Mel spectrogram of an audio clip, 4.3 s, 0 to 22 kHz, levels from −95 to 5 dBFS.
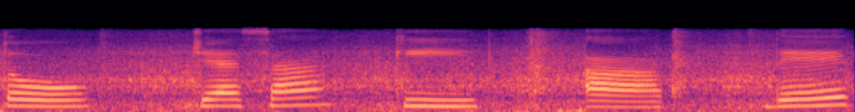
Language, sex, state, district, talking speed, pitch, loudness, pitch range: Hindi, female, Chandigarh, Chandigarh, 70 wpm, 230 Hz, -17 LUFS, 225-235 Hz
